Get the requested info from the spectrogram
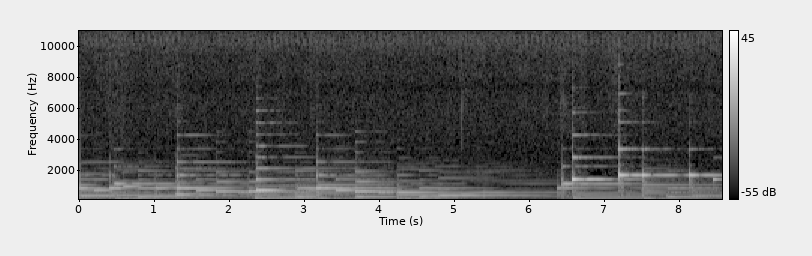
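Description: Background piano music: slow single notes and chords, dying away about two-thirds through before a new phrase begins.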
